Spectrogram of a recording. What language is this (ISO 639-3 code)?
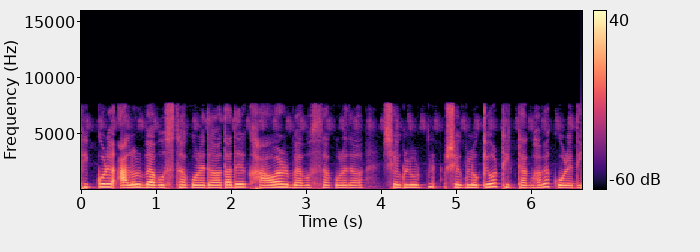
ben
